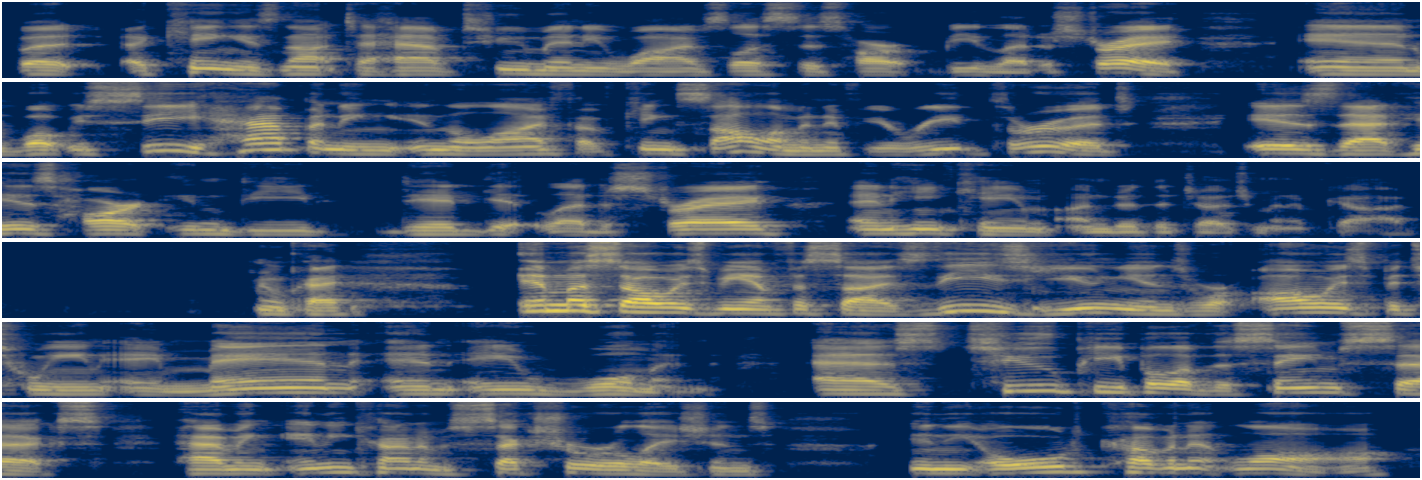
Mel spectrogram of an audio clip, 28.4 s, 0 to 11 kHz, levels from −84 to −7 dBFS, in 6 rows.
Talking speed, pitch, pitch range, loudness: 175 wpm, 135 Hz, 110-185 Hz, -25 LUFS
